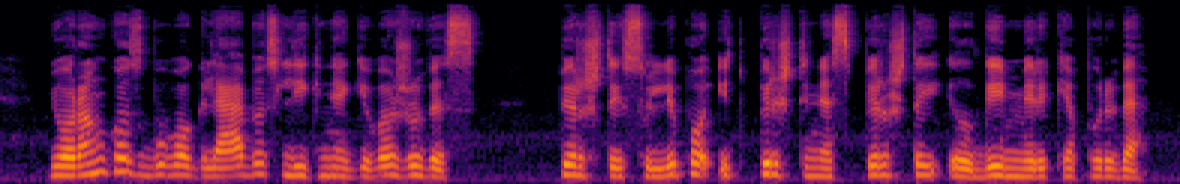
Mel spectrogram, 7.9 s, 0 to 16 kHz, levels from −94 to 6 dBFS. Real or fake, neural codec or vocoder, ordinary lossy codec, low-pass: fake; vocoder, 44.1 kHz, 128 mel bands every 512 samples, BigVGAN v2; MP3, 96 kbps; 14.4 kHz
